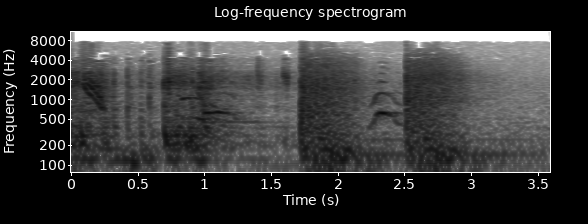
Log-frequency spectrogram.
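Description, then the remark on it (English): Four loud, sharp gunshots ring out at uneven intervals, each leaving a short echoing decay, with faint whining ricochets after a couple of them and no talking. “Dr. Mitter left in the direction those shots came from.”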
